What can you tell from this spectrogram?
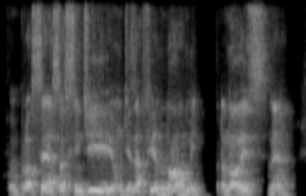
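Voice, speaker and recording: A man speaks with ordinary pitch variation. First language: Macuxi (speaking Portuguese). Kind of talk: seminar panel talk. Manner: halting.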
